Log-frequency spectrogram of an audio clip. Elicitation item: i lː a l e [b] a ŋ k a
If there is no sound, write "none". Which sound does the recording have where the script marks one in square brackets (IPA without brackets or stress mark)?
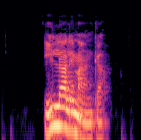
m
